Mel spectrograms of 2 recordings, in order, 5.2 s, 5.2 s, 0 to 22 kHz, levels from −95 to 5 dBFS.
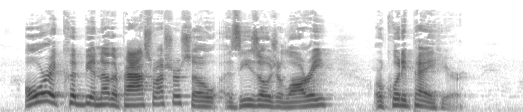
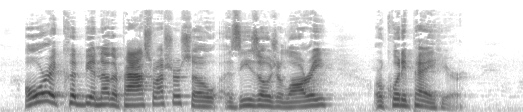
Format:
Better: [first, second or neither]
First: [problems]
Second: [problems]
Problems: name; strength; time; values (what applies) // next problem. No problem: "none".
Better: neither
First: none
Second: none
